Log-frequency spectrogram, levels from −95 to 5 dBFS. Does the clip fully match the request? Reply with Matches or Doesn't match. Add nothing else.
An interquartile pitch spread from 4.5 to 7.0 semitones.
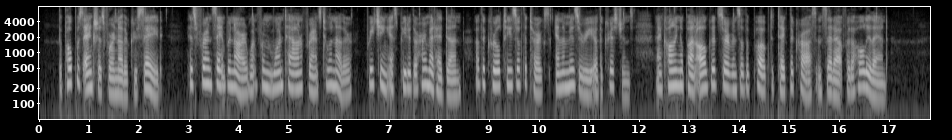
Matches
